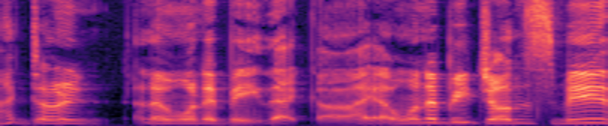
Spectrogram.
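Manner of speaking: tearful, very high-pitched sobbing, crying. Retelling an episode's scene to a listener, imitating someone crying. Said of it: "And he starts crying and he's like".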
